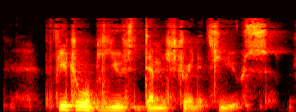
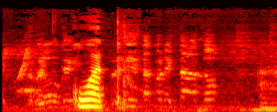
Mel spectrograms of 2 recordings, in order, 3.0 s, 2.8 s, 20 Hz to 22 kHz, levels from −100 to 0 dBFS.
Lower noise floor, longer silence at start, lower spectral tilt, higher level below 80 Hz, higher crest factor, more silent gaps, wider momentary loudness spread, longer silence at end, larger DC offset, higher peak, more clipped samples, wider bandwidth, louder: first, -54 dBFS vs -47 dBFS; first, 0.5 s vs 0.2 s; about the same, -4 dB/octave vs -5 dB/octave; first, -54 dBFS vs -62 dBFS; about the same, 20 dB vs 22 dB; neither; second, 10 LU vs 22 LU; first, 0.25 s vs 0 s; neither; about the same, -6 dBFS vs -4 dBFS; neither; second, 11.5 kHz vs 15.5 kHz; second, -25 LUFS vs -21 LUFS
